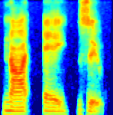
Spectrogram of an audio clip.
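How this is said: It is said slowly as separate words. The park is not merely a zoo. "you say it slowly"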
